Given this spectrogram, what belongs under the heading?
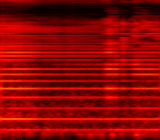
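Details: Philips Sonicare toothbrush after replacing the faulty eccentric with an original part: steady, even high buzz with no rattle, scraping or wavering; runs normally after repair.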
